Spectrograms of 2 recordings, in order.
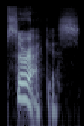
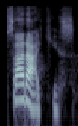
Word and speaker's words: Psarakis: How do you pronounce Psarakis? Just like that. Psarakis. Psarakis, if you're being Greek.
